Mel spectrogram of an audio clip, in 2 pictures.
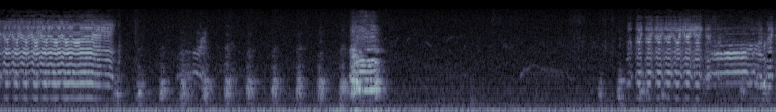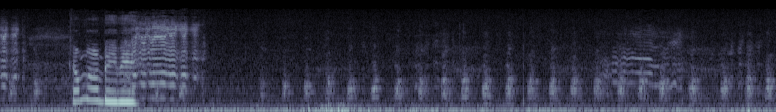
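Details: Nigerian Dwarf goat kids on their first day bleat in loud, bright bursts, one opening cry, then a shorter call and two longer quavering bleats, amid a woman's coaxing words, soft music and a low hum.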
